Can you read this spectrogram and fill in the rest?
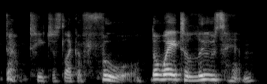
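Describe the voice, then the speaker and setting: A woman's voice: mid-range voice, normal speed, darkish tone, slightly rough, natural voice. A woman playing a capricious, jealous, imperious queen in a Shakespearean radio play, with melodramatic delivery. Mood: scheming, haughty.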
